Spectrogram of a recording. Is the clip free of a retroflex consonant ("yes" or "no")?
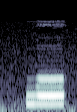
yes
